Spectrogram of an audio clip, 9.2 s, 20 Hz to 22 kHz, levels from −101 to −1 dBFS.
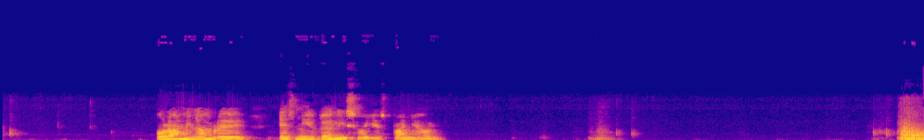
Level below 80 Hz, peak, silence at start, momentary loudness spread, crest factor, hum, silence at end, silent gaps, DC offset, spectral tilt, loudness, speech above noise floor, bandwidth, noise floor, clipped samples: -66 dBFS; -2 dBFS; 1.55 s; 12 LU; 18 dB; none; 0 s; none; under 0.1%; -7 dB/octave; -16 LUFS; 64 dB; 7.2 kHz; -79 dBFS; under 0.1%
